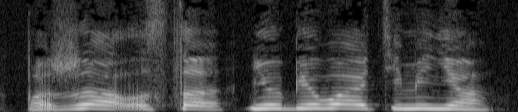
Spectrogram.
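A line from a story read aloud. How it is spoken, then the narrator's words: Sob. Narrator (Russian): всхлипнул Бишоп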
